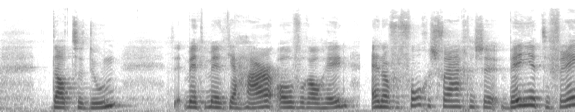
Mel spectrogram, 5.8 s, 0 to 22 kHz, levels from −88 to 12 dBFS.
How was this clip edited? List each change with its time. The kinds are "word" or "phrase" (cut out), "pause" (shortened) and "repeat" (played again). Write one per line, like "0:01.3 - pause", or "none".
0:03.6 - pause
